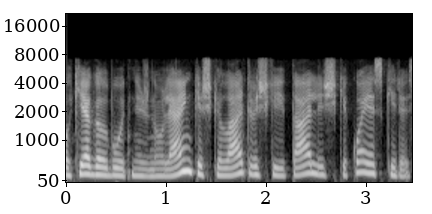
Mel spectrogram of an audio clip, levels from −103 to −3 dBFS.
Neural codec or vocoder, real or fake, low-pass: none; real; 7.2 kHz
